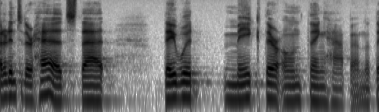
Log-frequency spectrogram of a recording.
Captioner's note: none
